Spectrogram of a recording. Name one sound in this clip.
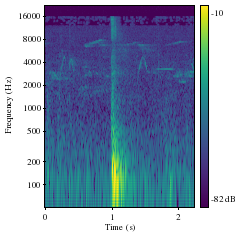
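A car door slams shut nearby.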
